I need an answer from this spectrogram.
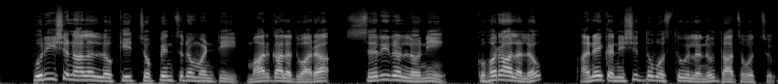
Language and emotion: Telugu, neutral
